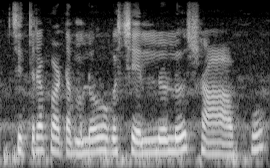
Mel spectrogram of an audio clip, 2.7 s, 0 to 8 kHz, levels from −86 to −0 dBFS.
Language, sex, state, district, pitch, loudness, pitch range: Telugu, female, Andhra Pradesh, Sri Satya Sai, 195 Hz, -14 LUFS, 180-205 Hz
